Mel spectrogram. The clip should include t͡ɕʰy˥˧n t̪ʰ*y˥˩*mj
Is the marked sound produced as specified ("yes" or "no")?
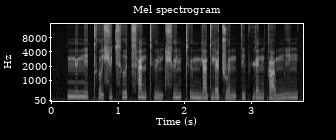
yes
